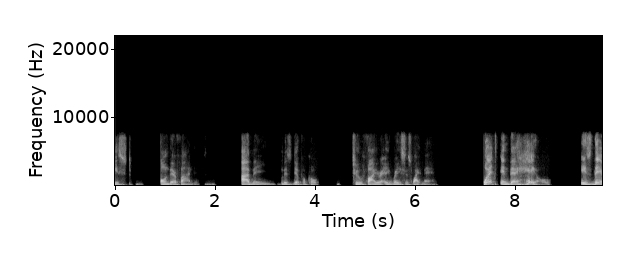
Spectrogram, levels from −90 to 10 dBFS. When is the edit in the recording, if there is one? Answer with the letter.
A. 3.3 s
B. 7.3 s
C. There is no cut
A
